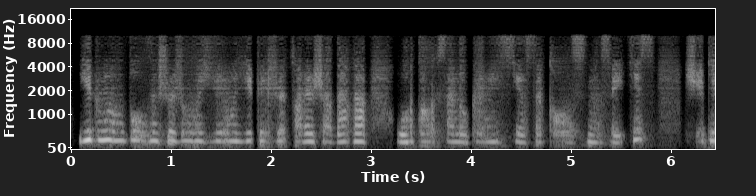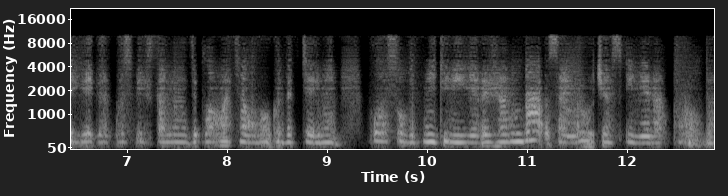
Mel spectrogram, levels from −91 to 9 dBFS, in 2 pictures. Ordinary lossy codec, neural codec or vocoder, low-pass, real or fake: none; codec, 44.1 kHz, 0.9 kbps, DAC; 9.9 kHz; fake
